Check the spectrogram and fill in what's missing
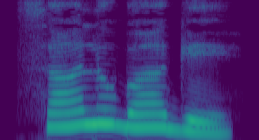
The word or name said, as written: ಸಾಲುಬಾಗೆ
